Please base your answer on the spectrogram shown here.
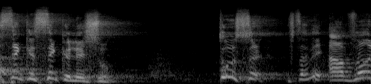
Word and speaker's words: joug: C'est pourquoi je prononce « g », pour que vous compreniez que ce n'est pas la joue, c'est le joug.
